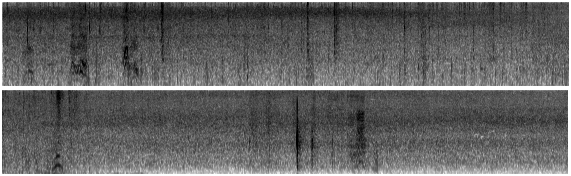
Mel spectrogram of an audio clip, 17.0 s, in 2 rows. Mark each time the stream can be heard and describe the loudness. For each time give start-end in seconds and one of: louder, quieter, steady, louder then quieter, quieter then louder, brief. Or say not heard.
0.0-16.9 steady.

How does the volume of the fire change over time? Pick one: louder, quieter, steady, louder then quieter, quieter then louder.
steady.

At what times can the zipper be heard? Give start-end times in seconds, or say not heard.
0.2-2.1, 9.1-9.6, 12.9-14.2.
